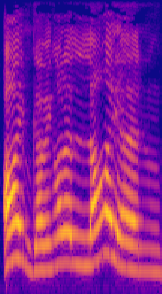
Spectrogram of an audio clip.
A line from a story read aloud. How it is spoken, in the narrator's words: cried a third one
